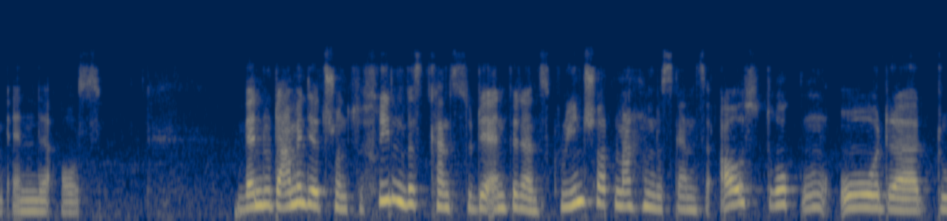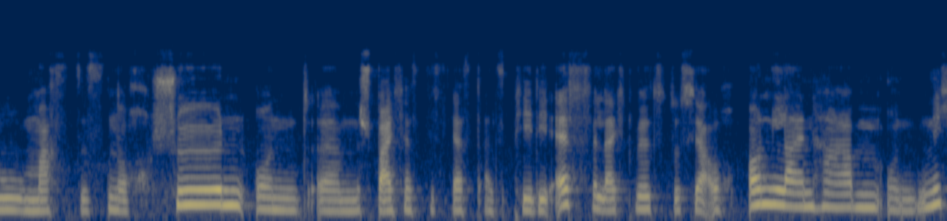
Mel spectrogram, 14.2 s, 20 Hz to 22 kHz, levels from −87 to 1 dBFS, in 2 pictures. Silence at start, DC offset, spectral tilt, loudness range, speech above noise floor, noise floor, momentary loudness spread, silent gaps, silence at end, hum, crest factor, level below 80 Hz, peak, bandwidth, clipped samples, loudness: 0.1 s; under 0.1%; -5.5 dB/octave; 4 LU; 31 dB; -64 dBFS; 13 LU; none; 0 s; none; 16 dB; -72 dBFS; -16 dBFS; 9.6 kHz; under 0.1%; -33 LUFS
